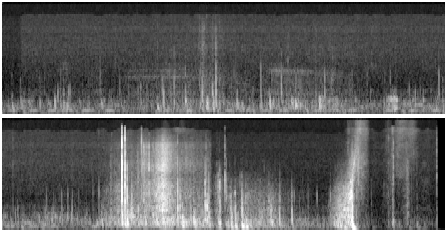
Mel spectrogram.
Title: My stomach growling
